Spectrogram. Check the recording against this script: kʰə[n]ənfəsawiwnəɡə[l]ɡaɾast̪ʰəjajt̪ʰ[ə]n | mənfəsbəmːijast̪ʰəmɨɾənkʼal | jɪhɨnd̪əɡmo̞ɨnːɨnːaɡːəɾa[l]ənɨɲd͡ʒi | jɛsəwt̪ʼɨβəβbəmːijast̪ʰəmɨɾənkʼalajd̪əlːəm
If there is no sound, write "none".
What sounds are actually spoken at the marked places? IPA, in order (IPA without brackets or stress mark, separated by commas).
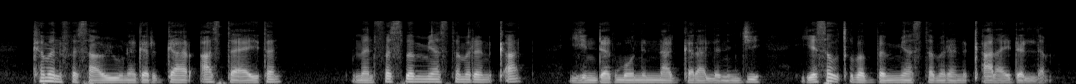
m, ɾ, ə, lː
